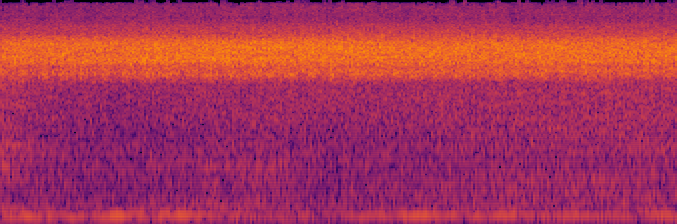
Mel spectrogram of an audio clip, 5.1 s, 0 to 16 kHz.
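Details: Chorus of male cicadas in Larissa, Greece, July 2020, recorded with a Panasonic HC-X900: a steady, loud, sizzling high drone without pause, over a faint low mechanical hum.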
